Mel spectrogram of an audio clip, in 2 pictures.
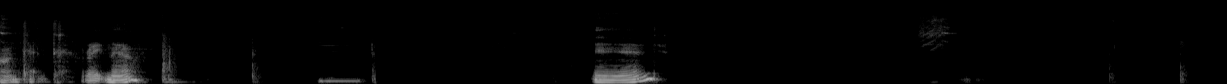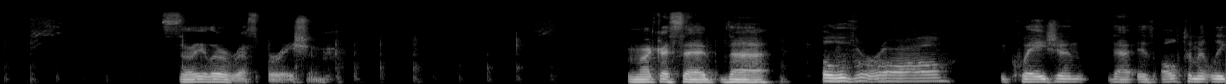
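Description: A middle-aged man speaks calmly through a microphone on an online call.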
